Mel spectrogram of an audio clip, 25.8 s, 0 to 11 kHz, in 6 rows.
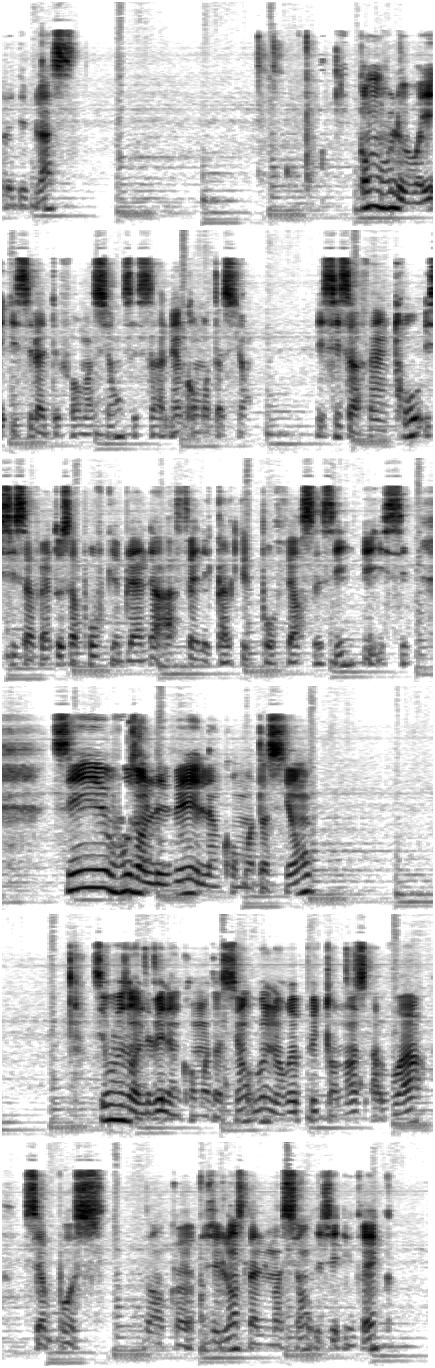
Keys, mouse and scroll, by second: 3.6 space, 4.1-15.3 middle drag, 15.3 click, 19.1-21.8 drag, 23.7 space, 24.8 g.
